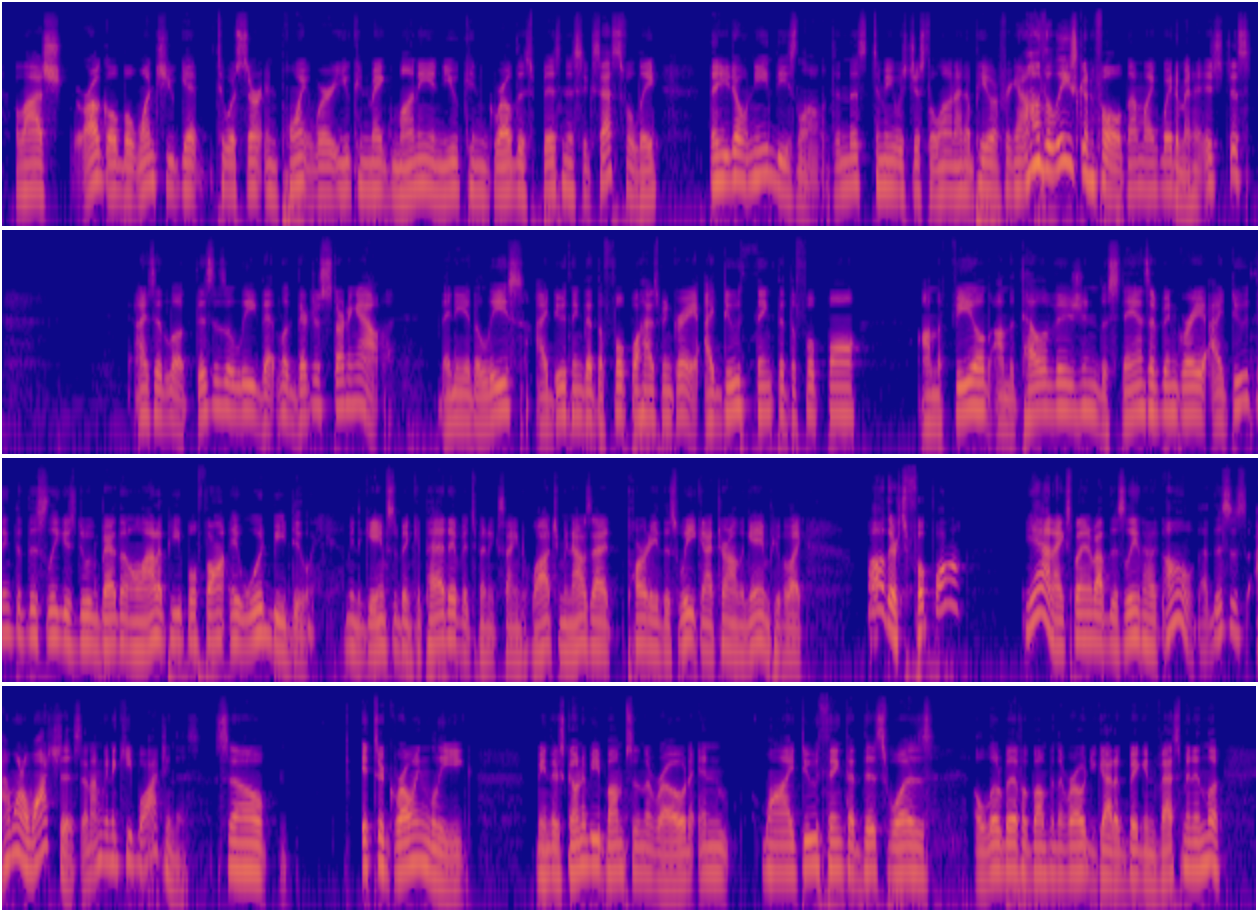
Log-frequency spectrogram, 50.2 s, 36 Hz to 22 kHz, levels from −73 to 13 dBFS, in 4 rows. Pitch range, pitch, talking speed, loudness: 105-130 Hz, 115 Hz, 260 wpm, -27 LUFS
